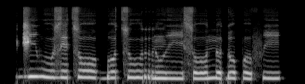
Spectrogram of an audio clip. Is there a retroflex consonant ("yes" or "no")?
no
